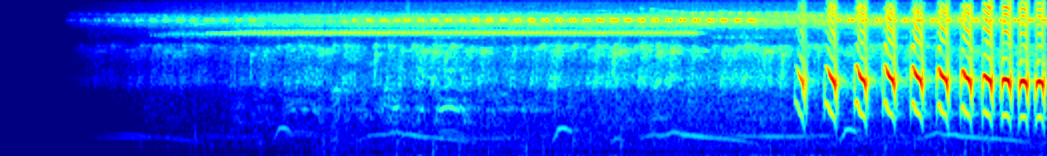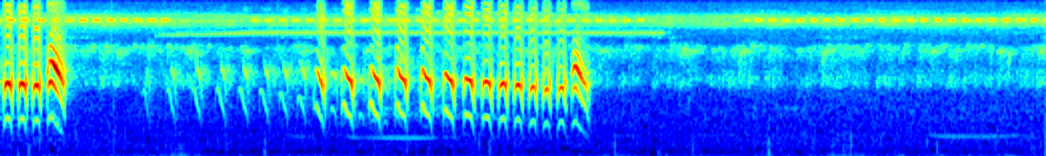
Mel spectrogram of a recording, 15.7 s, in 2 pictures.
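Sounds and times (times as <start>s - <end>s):
Barred antshrike singing in the Pantanal: 6.0s - 8.4s, 9.1s - 12.4s.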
